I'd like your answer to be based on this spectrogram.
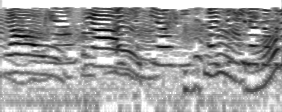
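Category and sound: animal, cat meowing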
